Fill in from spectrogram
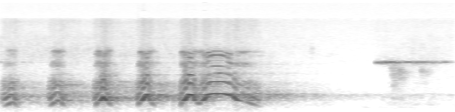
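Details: A Barred Owl gives its classic 'who cooks for you' call: a run of five deep, rhythmic hoots, the last drawn out and sliding down, followed by a faint thin tone.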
